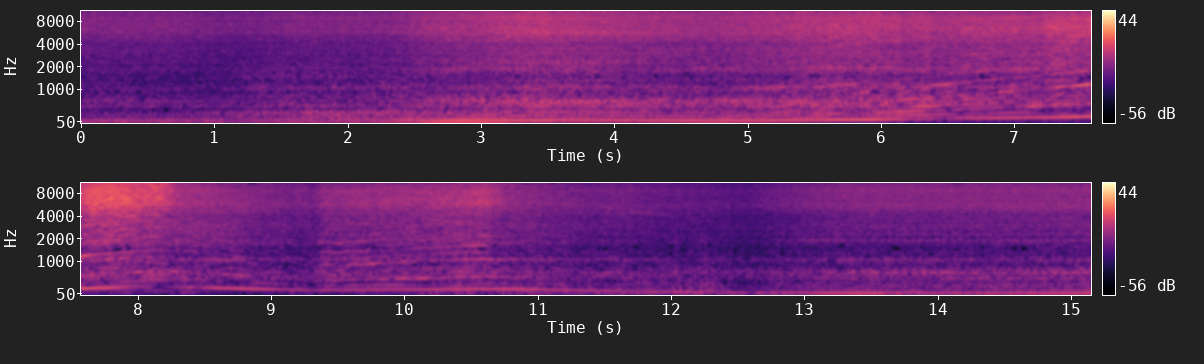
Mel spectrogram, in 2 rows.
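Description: The 1989 Toyota MR2 Supercharged's 4A-GZE supercharged four-cylinder, heard through its Fujitsubo Legalis R exhaust from just above the engine, pulling away from low revs. The revs climb steadily for several seconds, drop sharply about eight seconds in, climb briefly again, then ease off and settle into a steady low drone.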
